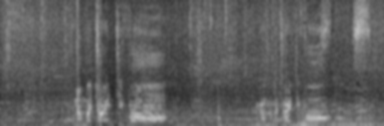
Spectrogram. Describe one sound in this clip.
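A man talks loudly through a megaphone.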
